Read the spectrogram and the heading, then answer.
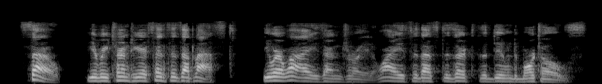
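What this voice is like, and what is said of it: Robotic villain voice. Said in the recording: “my bad imitation of the movie voice ... that sounds more like a robot voice”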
